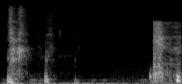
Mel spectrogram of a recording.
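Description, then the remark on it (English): A person coughs, three quick harsh bursts followed by a longer, heavier cough, with no talking around it. “I'm gonna keep muting myself throughout the whole podcast because I'm gonna be coughing like crazy.”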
